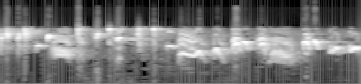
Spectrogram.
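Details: Orange-headed thrush singing a dense, rambling run of varied whistled and scratchy notes, quickly shifting in pitch with short squeaky flourishes between fuller warbled phrases.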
